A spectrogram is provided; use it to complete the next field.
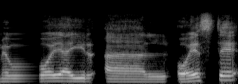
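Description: In a Mexican accent, a man talks at a fairly high pitch, the sound dry and close with no echo. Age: 30s. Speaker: comedy writer. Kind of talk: casual chat. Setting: video call.

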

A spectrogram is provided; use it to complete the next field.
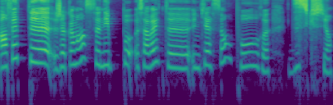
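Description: A woman with a Quebec accent, a high pitch, lively intonation, and a fairly slow pace, in a dry, close sound with no echo. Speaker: podcast co-host. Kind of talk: casual chat.

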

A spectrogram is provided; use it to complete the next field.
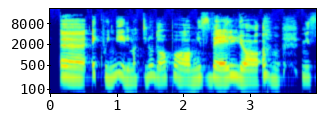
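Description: A woman's plain, everyday voice, medium in pitch, with lively intonation. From Italy. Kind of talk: casual chat.

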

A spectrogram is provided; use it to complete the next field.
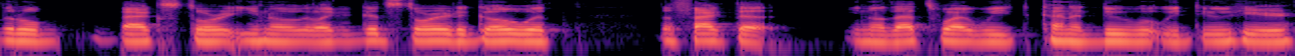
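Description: The recording is very clean with a silent background as a man speaks at a fairly high pitch in a monotone, flat way. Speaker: podcast producer. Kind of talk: casual chat.

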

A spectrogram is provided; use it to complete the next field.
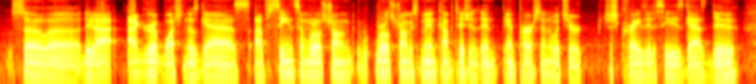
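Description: Monotone and flat, a man with an American accent speaks in a very deep, low voice at a moderate pace. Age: 40s. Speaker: podcast host. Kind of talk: casual chat.

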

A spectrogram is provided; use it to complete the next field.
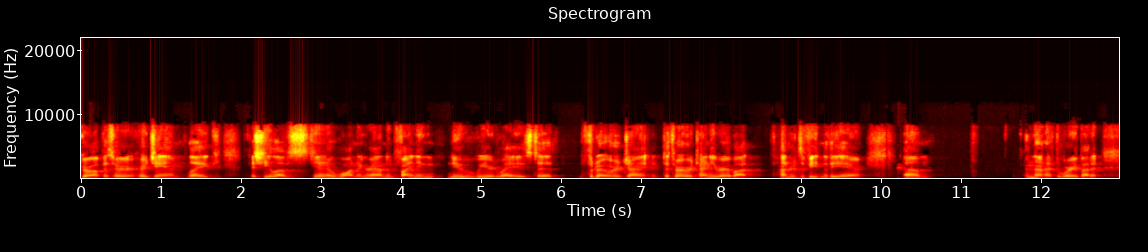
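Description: At a moderate pace, a normal speaking voice with an American accent carries fairly even intonation. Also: man, fairly low pitch for a man. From San Francisco Bay Area, California. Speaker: comic book writer. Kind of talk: casual interview chat.

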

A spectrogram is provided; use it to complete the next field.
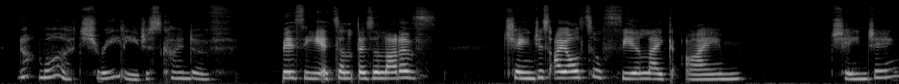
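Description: A woman with a Cork accent, high in pitch with ordinary pitch variation, at a very slow pace with long, frequent pauses, on a very clean recording with a silent background. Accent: Irish (Cork). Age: 20s. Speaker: podcast co-host. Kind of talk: casual chat.

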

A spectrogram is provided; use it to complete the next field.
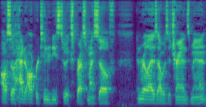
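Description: In an American accent, the speaker delivers a bright, sharp tone with monotone, flat intonation on a very clean recording with a silent background. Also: man. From US South. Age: 30s. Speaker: LGBTQ advocacy group president. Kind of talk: casual chat. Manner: articulate.

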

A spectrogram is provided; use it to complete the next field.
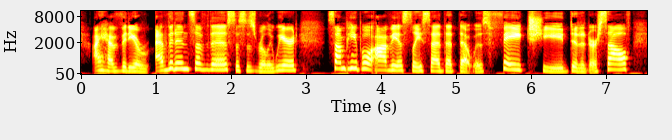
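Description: At a moderate pace, a woman talks at a fairly high pitch with very wide pitch swings. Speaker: podcast co-host. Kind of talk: casual chat. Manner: loud when recording.

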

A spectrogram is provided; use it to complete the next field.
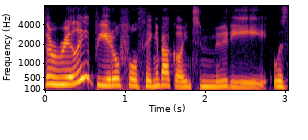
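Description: A woman with an American accent and an ordinary speaking voice, ordinary pitch variation, a fairly slow pace, and a dry, close sound with no echo against a quiet background. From US, military family moving around. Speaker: MC, speaker and finance entrepreneur. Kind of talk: casual interview chat.

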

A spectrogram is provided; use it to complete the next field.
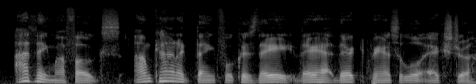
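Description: Speaking at a moderate pace with a Southern US accent, a man uses a fairly low pitch and ordinary pitch variation. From US South, rural Georgia (Sandersville). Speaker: musician, band member. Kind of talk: casual interview chat.

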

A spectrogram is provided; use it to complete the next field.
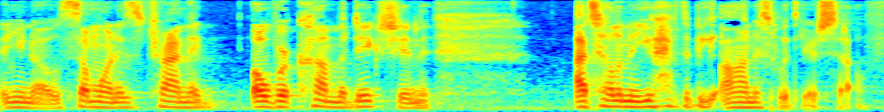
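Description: A woman speaks with vocal fry at a very deep, low pitch, in a very clean recording with a silent background. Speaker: gospel singer and minister. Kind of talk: testimony.

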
